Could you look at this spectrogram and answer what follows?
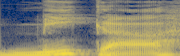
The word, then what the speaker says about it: Mika: Certainly Micah is... – Excuse me, Mika. – Okay, that's not how that name's pronounced.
